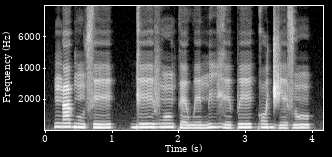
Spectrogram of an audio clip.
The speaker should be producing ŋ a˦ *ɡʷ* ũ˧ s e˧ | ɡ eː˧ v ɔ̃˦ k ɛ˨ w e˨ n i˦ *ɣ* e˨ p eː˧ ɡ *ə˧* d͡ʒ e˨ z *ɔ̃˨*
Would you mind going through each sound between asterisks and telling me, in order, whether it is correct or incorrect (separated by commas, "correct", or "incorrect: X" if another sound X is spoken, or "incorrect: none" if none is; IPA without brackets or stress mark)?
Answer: correct, correct, incorrect: ɔ˧, incorrect: ɔ̃˦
